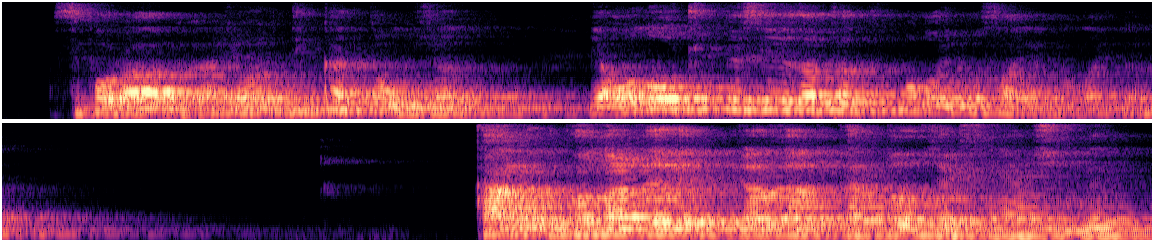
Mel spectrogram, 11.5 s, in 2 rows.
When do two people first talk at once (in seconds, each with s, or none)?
none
